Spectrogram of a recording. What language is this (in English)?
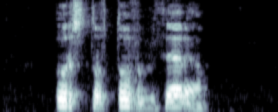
Kabyle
